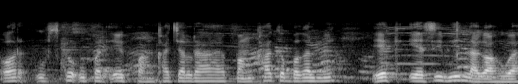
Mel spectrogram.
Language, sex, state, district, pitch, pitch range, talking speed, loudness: Hindi, male, Jharkhand, Palamu, 155 Hz, 150-170 Hz, 210 wpm, -18 LUFS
